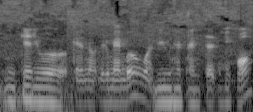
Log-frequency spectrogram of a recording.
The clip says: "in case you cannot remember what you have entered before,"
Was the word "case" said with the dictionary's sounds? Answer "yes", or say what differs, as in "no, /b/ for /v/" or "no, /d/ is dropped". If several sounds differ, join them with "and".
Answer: no, /s/ is dropped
